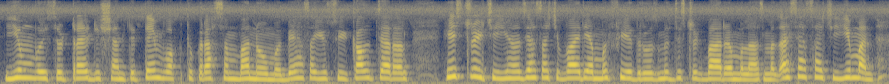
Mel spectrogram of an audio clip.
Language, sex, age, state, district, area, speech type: Kashmiri, female, 18-30, Jammu and Kashmir, Baramulla, rural, spontaneous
